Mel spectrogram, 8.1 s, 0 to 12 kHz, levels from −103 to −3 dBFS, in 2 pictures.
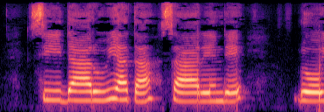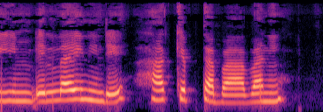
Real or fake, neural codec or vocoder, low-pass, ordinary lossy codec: real; none; 10.8 kHz; AAC, 48 kbps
